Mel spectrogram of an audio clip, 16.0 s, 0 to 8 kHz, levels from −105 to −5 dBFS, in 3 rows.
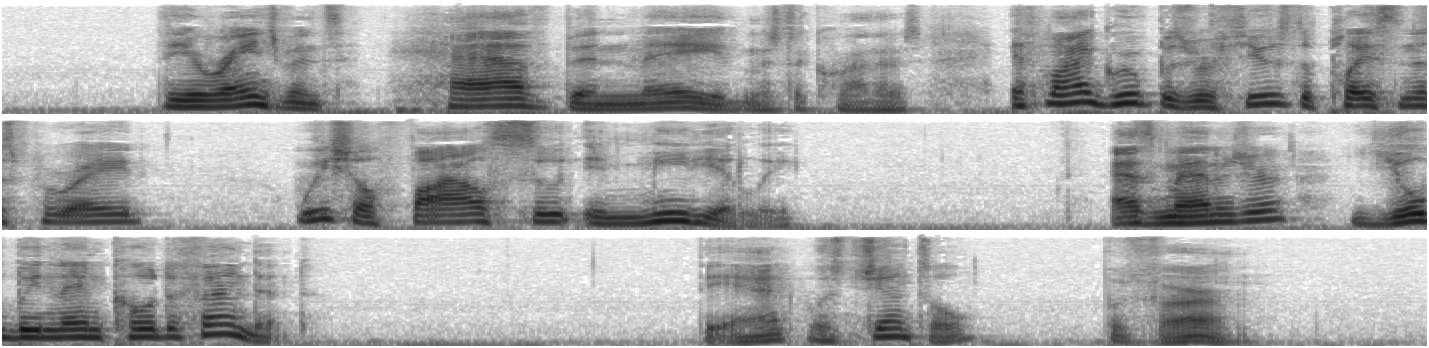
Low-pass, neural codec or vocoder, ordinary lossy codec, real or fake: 7.2 kHz; none; AAC, 32 kbps; real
